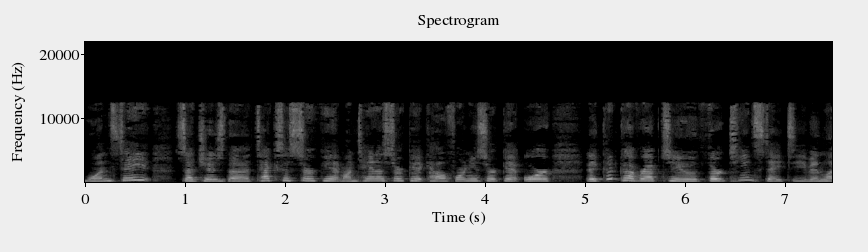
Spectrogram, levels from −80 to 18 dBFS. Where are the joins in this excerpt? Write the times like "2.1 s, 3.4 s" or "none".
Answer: none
